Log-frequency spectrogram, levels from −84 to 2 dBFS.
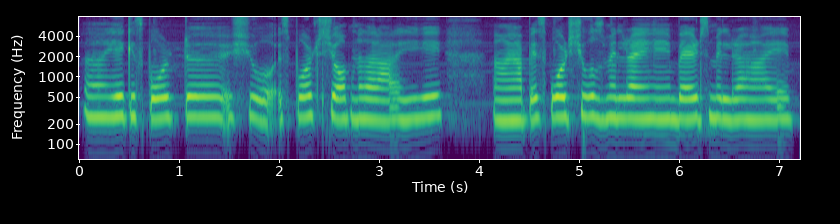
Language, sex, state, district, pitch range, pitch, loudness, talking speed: Hindi, female, Bihar, Darbhanga, 235-255 Hz, 245 Hz, -18 LUFS, 185 wpm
